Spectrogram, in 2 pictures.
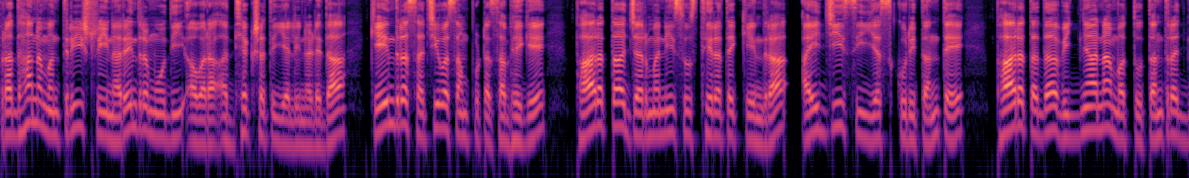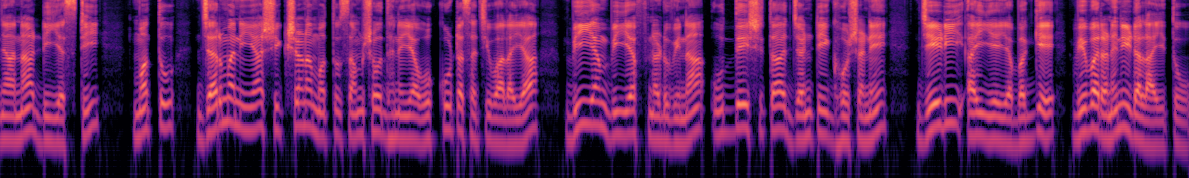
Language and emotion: Kannada, neutral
